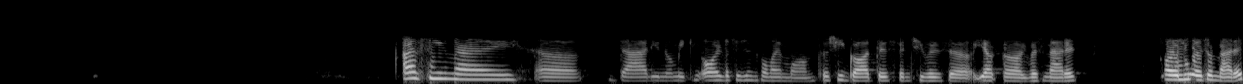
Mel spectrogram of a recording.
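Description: From start to finish the speech runs through an AMR narrowband mobile codec, boxed into roughly 250 Hz to 3.4 kHz with nothing above 3.6 kHz. The coarse pulse-driven vocal-tract model leaves a plainly audible buzzy, synthetic edge, which fits a low-rate mode around 7.95 kbps.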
